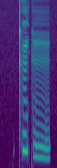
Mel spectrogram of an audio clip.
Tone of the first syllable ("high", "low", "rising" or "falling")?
high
